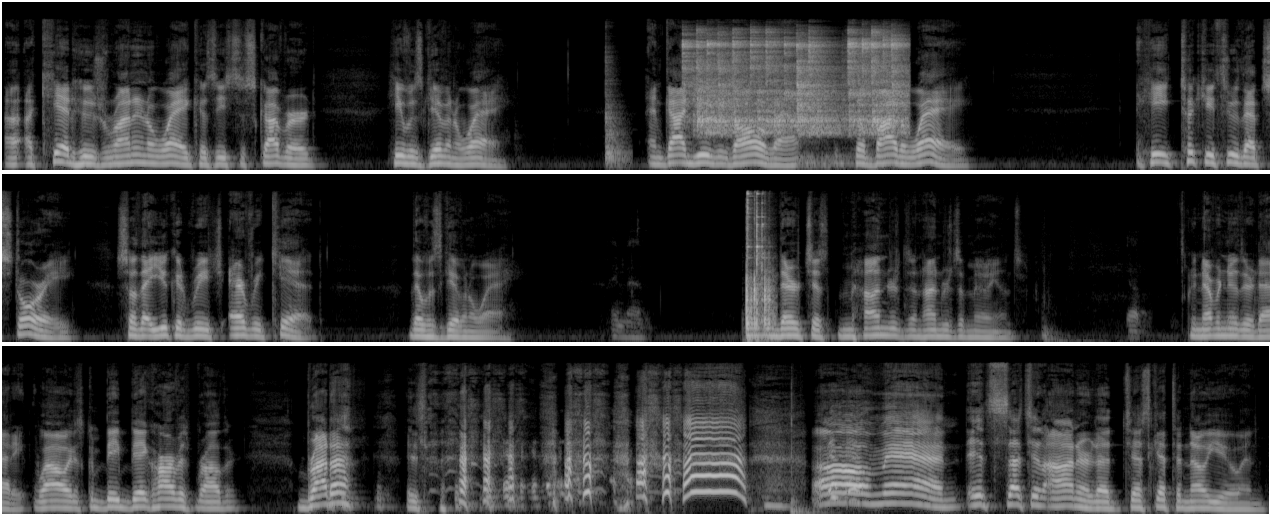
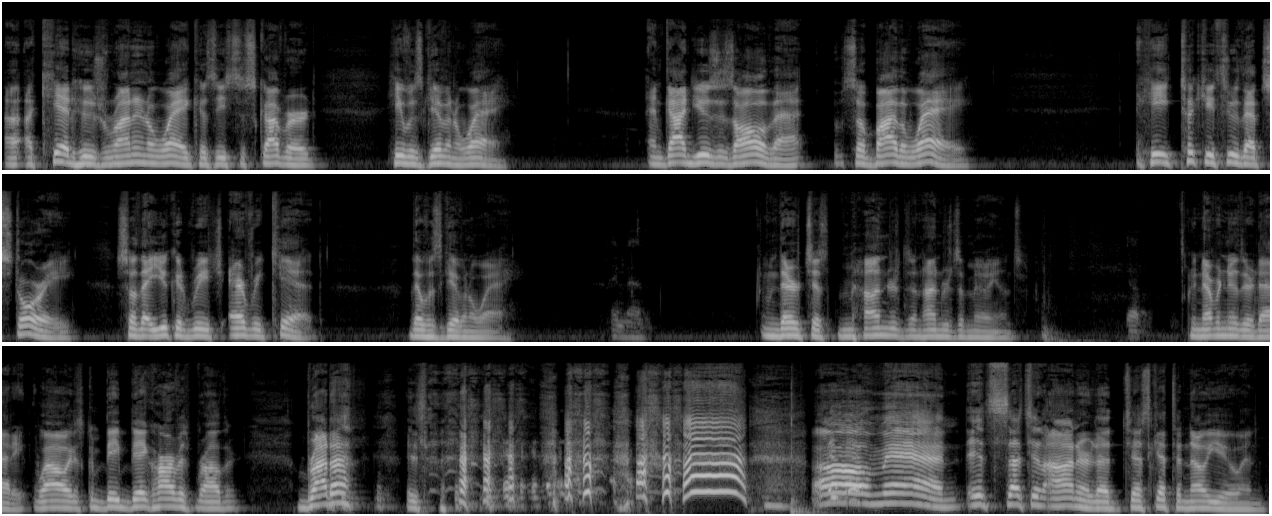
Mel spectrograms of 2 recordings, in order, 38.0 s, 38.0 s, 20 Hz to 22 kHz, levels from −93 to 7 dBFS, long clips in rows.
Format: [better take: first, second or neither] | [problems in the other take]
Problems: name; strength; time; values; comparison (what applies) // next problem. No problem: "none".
second | door banging; faint; at 6 s; peak 15 dB below the speech // keyboard typing; loud; from 7 to 9 s; peak 6 dB above the speech // clattering dishes; loud; at 20 s; peak 6 dB above the speech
